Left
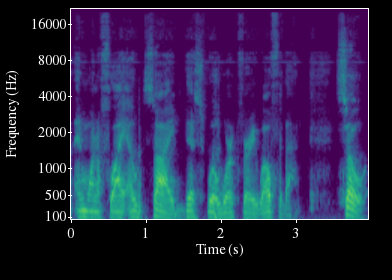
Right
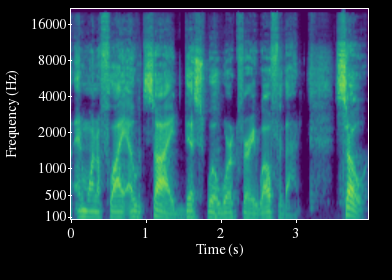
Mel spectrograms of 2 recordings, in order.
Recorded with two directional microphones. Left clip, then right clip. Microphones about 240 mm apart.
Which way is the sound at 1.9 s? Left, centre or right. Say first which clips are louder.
Right 5 dB; right.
